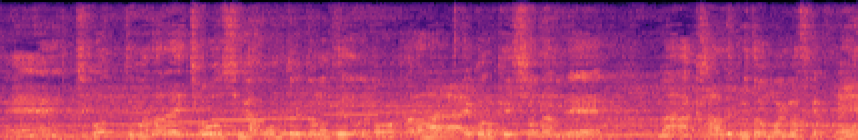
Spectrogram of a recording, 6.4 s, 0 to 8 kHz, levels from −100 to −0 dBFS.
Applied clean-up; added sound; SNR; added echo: none; Wind instrument, woodwind instrument; 9 dB; reverberation time 2.5 s.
